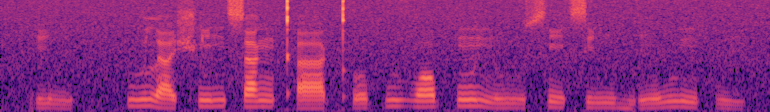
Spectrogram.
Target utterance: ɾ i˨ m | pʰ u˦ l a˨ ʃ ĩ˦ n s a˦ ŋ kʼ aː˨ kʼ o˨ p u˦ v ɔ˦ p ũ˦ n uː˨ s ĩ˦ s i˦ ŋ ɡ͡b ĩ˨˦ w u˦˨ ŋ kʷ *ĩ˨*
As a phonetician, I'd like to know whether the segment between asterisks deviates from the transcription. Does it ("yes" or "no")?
yes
